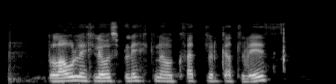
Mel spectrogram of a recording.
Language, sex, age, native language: Icelandic, male, 20-29, Icelandic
